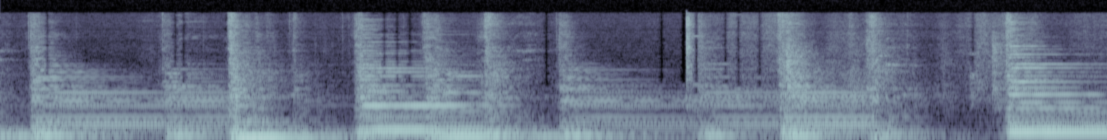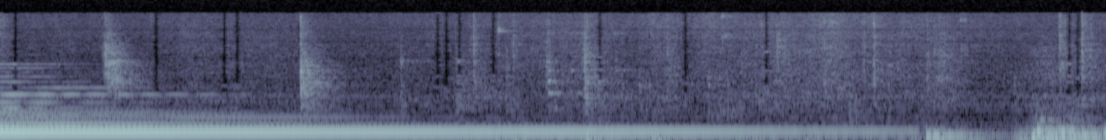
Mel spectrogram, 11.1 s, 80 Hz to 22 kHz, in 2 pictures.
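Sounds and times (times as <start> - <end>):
acoustic guitar chord ringing: 5.0 - 9.6.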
